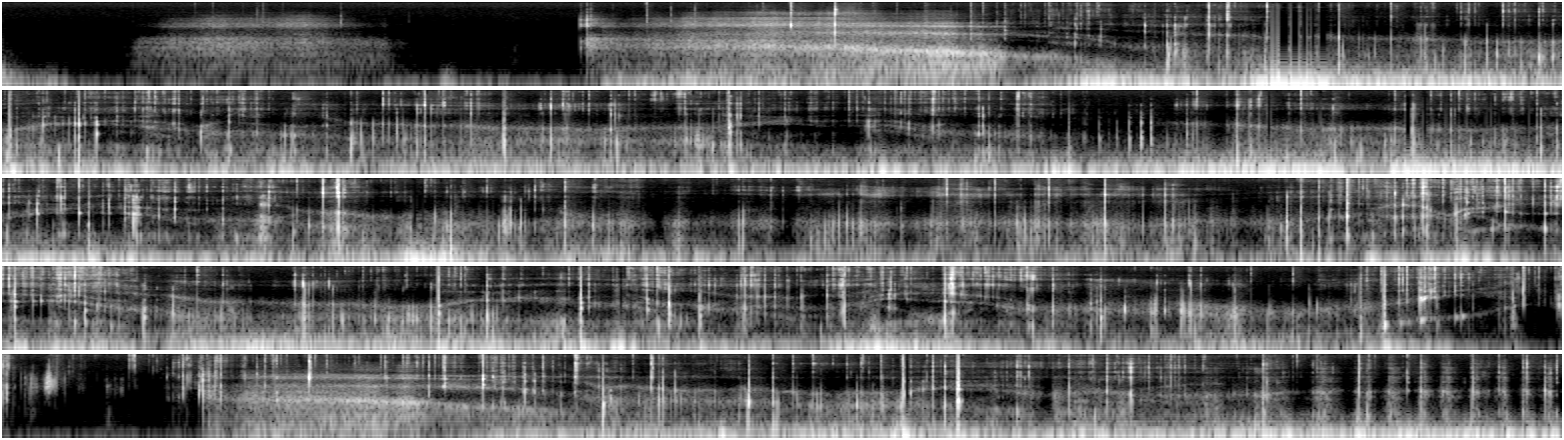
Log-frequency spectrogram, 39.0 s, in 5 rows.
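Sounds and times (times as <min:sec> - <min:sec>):
breathy exhales: 0:00.7 - 0:02.0, 0:02.9 - 0:06.0, 0:32.3 - 0:34.5
ear licking: 0:02.9 - 0:38.9.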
